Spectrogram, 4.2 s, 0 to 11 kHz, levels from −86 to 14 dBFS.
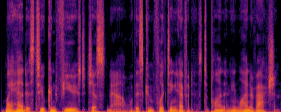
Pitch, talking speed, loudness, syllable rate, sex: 85 Hz, 240 wpm, -18 LUFS, 6.5 syllables/s, male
